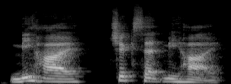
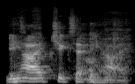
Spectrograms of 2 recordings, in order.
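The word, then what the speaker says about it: Csikszentmihalyi: say I I want to correct myself the pronunciation of the uh Flow State psychologist Mii chick sent Mi High I'm not joking Mii chick set Mi High that's how you pronounce his name okay nailed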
